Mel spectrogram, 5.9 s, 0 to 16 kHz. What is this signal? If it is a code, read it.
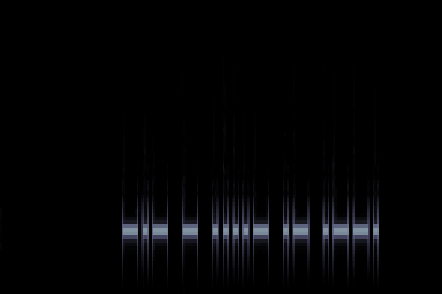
Morse code, heard as a keyed tone, about 18 wpm, 700 Hz. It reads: KT4AP
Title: Speed Racing - USA 2x2 Call Signs 15wpm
